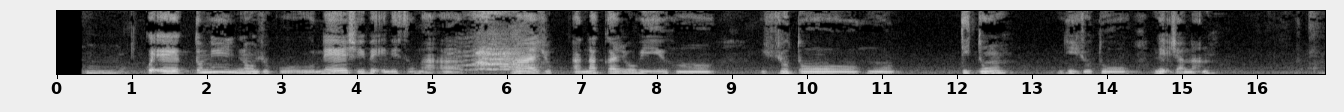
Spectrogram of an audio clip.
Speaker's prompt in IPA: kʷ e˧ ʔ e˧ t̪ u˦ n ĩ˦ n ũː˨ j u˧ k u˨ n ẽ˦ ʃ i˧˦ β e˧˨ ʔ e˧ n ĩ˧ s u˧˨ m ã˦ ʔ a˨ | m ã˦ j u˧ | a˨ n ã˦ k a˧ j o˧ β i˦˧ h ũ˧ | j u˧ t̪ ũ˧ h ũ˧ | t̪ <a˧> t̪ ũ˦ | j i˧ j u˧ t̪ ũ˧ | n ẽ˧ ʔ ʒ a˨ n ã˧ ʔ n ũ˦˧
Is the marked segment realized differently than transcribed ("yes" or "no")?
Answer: yes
